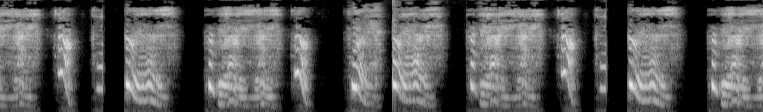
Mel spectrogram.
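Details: Porcupine of the family Hystricidae giving harsh, moaning whines in short bursts, each with falling, wavering tones, separated by brief silences in a quiet indoor-sounding setting.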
